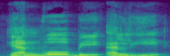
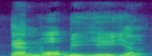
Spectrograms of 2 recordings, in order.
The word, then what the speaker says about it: Nobel: Many of us, we just commit a mistake. Noble, Nobel. See the difference?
